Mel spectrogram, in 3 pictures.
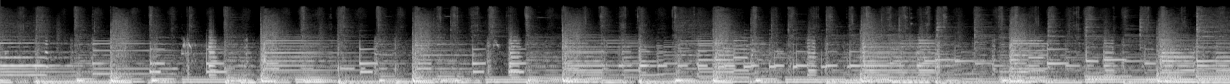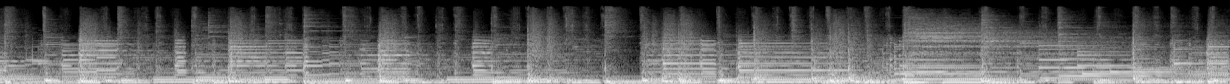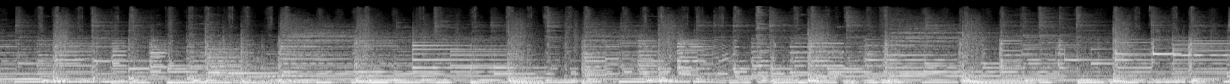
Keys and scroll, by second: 0.1 super+d, 12.8 super+d, 13.8 d, 28.0 BackSpace, 29.4 BackSpace, 31.6 BackSpace.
